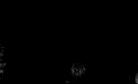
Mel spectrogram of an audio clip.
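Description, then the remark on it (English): A single sharp, loud sneeze bursts out at the very end, preceded by a soft sharp intake of breath after a moment of near silence. “So anyway, so we have this, I'm going to sneeze.”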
